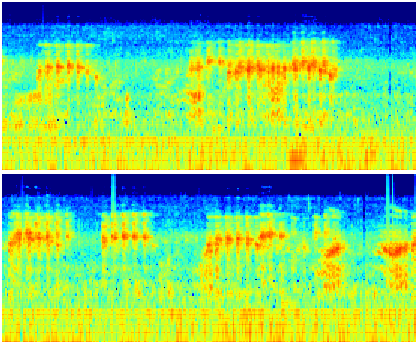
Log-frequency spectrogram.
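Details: Night pond frogs give loud rasping, pulsed croaks in separate bursts of one to one and a half seconds, broken by short quiet gaps, several callers overlapping.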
